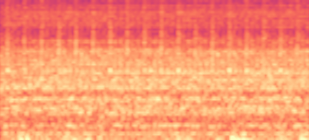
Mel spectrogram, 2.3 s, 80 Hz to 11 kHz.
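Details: Maruti Suzuki Alto 800 petrol engine idling unevenly with irregular low thumps; misfire traced to one cylinder (cylinder 2), with a faulty valve suspected.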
